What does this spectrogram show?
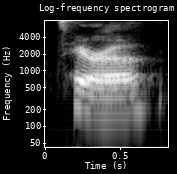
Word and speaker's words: Tara: Tara. Yeah, but in England, we usually pronounce this name a little differently to how you would pronounce, for example, Sarah.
